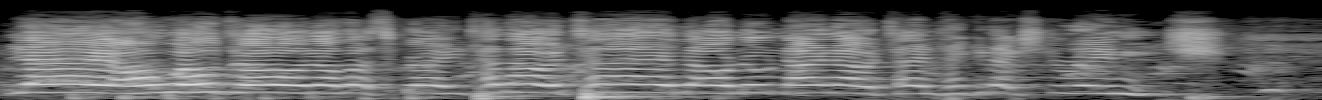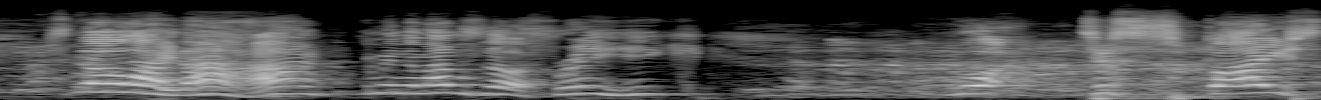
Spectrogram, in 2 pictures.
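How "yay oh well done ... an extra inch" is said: much higher and louder, gleeful cheering; mock cheering. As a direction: cheer yourself on like a game show. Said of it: "He's not like".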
